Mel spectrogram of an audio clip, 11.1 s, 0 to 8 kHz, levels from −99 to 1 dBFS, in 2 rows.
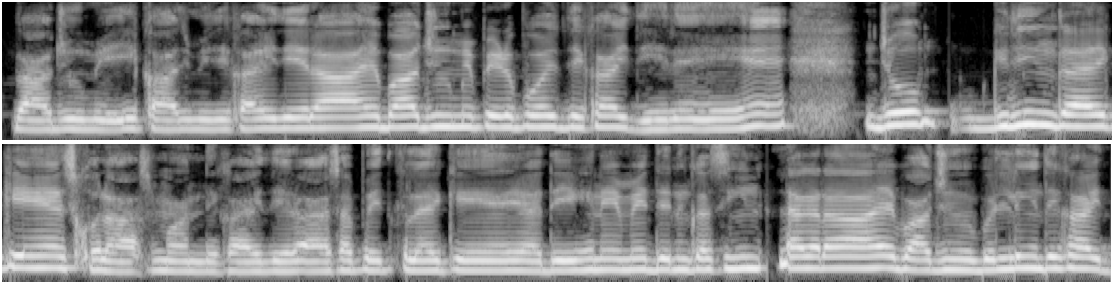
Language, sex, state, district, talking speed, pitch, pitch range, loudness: Hindi, male, Chhattisgarh, Balrampur, 225 wpm, 185 Hz, 170-210 Hz, -13 LUFS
